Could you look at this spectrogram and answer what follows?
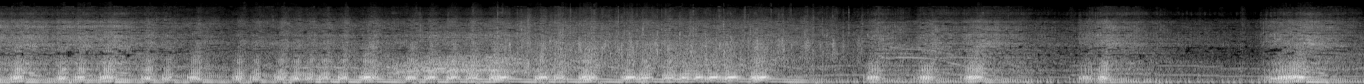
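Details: Honda TMX single-cylinder motorcycle revving up and settling back: only a healthy exhaust note, no top-end tapping or clatter; engine sounds normal.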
